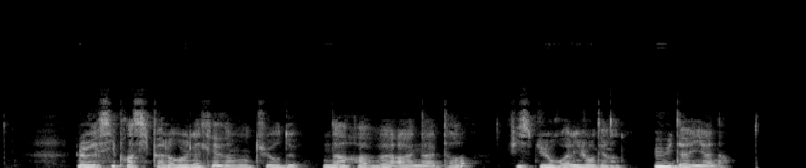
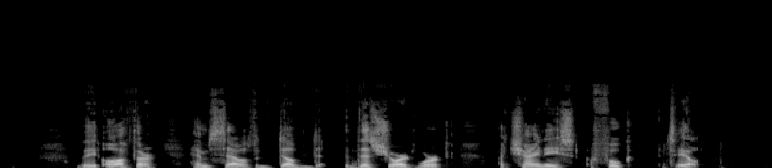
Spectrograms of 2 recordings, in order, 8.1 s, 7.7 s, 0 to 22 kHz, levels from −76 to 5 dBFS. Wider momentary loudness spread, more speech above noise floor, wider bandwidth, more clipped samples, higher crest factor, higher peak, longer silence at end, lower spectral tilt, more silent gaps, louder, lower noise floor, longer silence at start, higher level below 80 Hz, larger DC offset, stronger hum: second, 11 LU vs 16 LU; second, 35 dB vs 49 dB; second, 9.2 kHz vs 11 kHz; neither; second, 16 dB vs 22 dB; about the same, -2 dBFS vs -2 dBFS; about the same, 0.8 s vs 0.75 s; about the same, -5.5 dB/octave vs -4.5 dB/octave; neither; first, -17 LUFS vs -23 LUFS; second, -51 dBFS vs -72 dBFS; about the same, 0.75 s vs 0.75 s; about the same, -58 dBFS vs -56 dBFS; neither; neither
